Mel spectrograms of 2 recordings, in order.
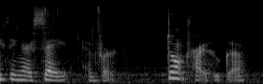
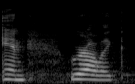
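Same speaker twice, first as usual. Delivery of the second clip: ordinary talk, nothing marked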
